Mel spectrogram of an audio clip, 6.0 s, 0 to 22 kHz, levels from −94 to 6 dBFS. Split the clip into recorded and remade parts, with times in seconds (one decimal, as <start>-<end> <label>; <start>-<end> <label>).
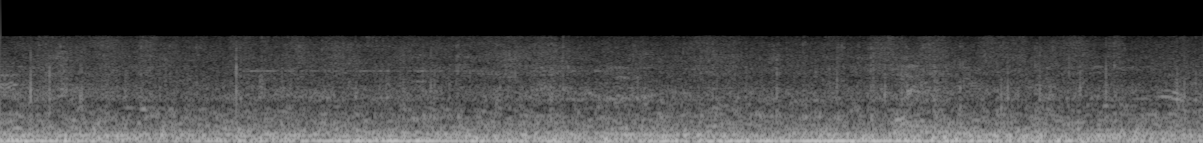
0.0-6.0 recorded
